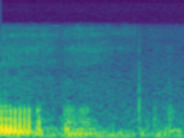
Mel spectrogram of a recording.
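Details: A Pekingese napping during the day snores in REM sleep, with its eyelids not closed so its eyes visibly move: a low, rumbling, throaty buzz fading into soft, breathy snuffles.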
